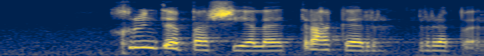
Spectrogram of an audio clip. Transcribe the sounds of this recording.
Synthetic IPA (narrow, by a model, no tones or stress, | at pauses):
χruntəpærʃiələtrækərːəpə̰r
